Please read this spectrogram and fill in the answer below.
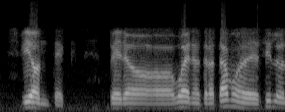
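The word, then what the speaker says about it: Świątek: manera originalmente de otra dicho por ella misma su apellido es piontek pero bueno Tratamos de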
